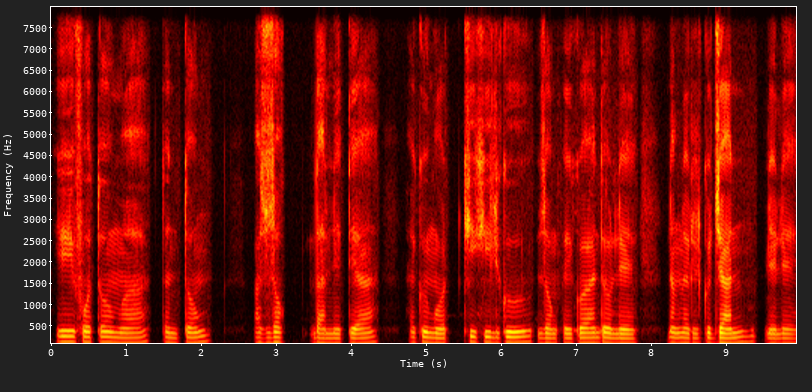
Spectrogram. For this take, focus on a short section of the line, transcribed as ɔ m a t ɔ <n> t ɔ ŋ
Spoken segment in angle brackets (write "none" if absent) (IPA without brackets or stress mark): n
